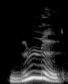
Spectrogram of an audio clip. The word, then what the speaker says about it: bleu: Bleu, bleu, blue, blue, bleu.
